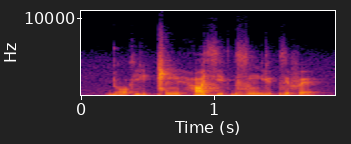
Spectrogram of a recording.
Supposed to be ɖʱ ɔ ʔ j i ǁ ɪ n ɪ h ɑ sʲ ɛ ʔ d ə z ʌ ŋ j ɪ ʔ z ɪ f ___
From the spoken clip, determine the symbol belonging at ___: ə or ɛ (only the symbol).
ɛ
